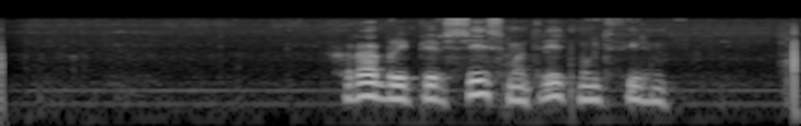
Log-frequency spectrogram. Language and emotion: Russian, neutral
